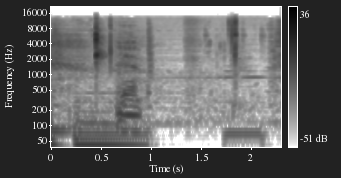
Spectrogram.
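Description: Two sharp clicks about a second and a half apart, with a brief murmured voice between them and a faint low hum underneath.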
